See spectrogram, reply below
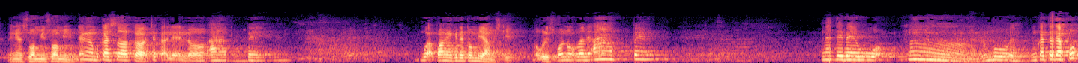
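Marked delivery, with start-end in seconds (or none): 2.8-3.4 wife asking back. Acted. 7.9-8.6 wife asking back. Acted. 10.9-13.5 soft, higher gentle calling in Kelantan dialect; a lightly voiced Kelantanese wife calling softly. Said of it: "Lembut panggil". 13.7-14.4 put-on Kelantan accent. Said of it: "Kelantan spouse asking".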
